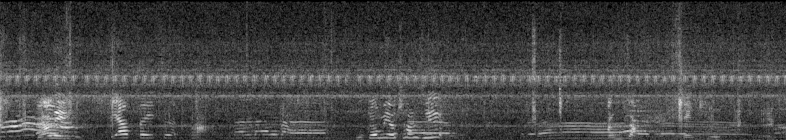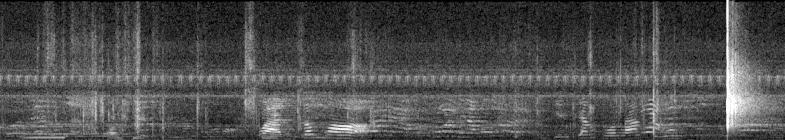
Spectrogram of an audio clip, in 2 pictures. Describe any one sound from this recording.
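Children shout and chatter excitedly outdoors.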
